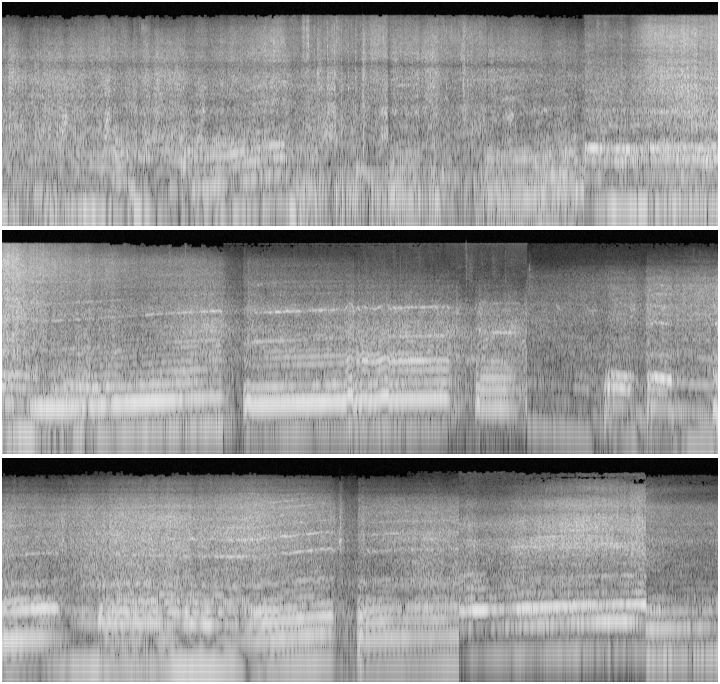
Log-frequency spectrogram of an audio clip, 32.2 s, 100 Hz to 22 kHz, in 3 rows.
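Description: Dallara F301 Formula 3 single-seater's two-litre engine at full race pace. The revs climb steeply through the gears, with a sharp drop in pitch at each upshift, and fall away on the overrun when the car slows, then it pulls hard again.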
